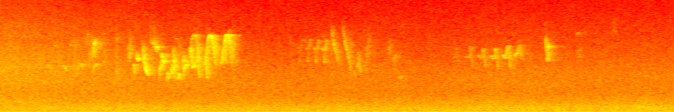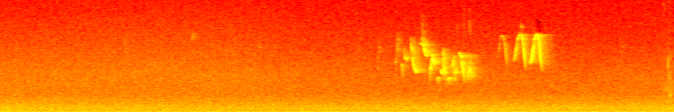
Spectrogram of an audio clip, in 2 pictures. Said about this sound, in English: Back to the Canada warbler.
